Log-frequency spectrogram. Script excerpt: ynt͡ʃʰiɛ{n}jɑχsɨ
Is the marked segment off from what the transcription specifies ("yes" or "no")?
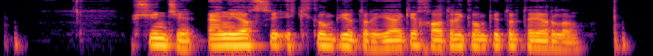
yes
